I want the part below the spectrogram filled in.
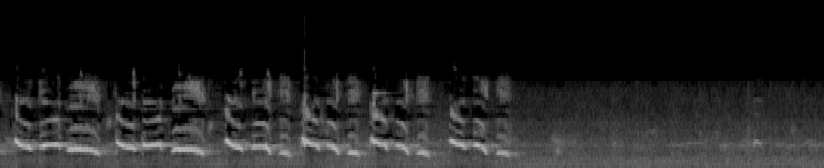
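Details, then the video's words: Singing bird in a natural setting: paired downslurred whistles repeated in a steady rhythm, about two pairs per second, for nearly four seconds, then silence apart from faint hiss. "Chim hót."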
